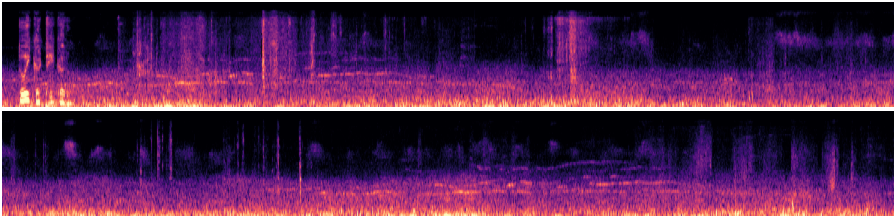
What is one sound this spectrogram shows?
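Hands dig and scrape through crunchy snow.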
